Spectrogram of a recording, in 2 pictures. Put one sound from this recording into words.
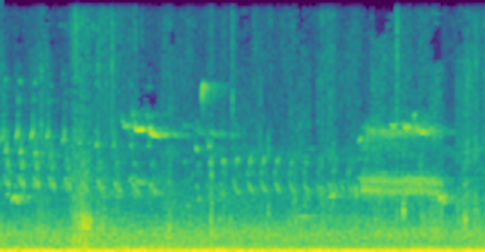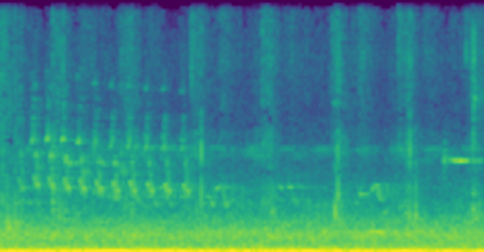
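A woman's footsteps fall on a paved path outdoors.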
